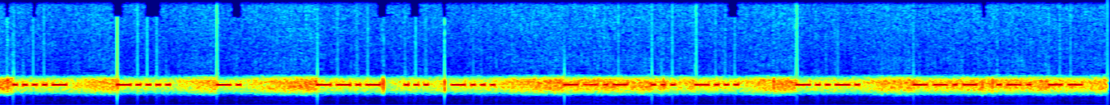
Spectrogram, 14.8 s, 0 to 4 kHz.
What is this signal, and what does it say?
Morse code, heard as a keyed tone, about 19 wpm, spaced as for 14 wpm, 780 Hz, with noise. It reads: 46N QSB QSB / QRM
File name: dlazaawansowanych / nagraniazpasma / websdr recording 3565.0kHz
